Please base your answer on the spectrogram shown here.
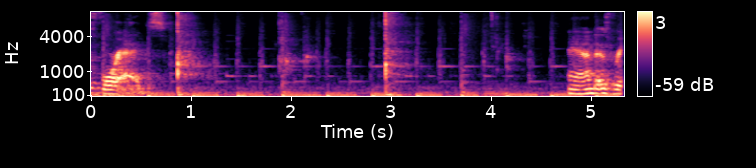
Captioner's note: eggshells cracking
